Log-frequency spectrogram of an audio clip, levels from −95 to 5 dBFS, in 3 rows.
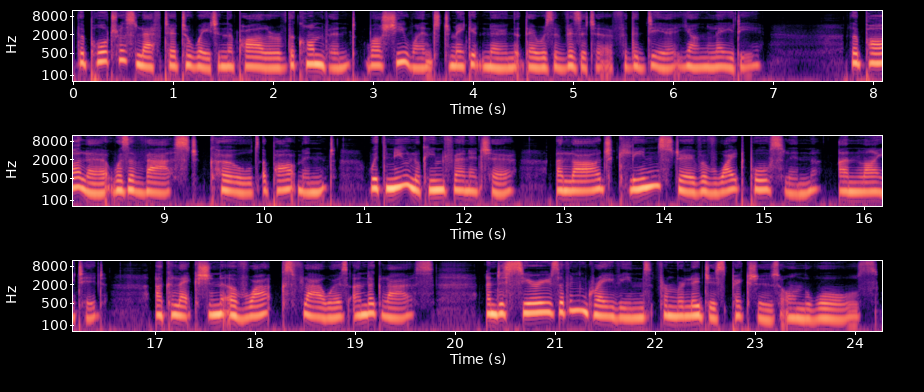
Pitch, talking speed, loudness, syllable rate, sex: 200 Hz, 165 wpm, -19 LUFS, 4.7 syllables/s, female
